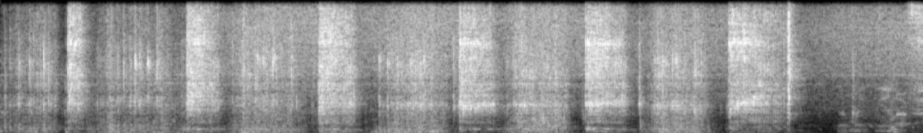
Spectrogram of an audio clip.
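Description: A kitchen blender strains as it grinds a thick tomato and spinach pesto with mozzarella, peanuts and coriander, giving a loud, steady motor whir broken into several bursts with short pauses between them.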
